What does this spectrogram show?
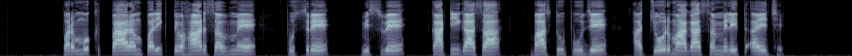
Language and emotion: Maithili, neutral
